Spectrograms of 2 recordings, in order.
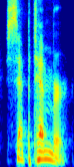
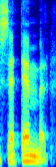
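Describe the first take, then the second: First: The word is said with a clear P sound. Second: The word is said without a P sound. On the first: The speaker calls it right. "He puesto la P" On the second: The speaker calls it wrong. "muchos dicen September"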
